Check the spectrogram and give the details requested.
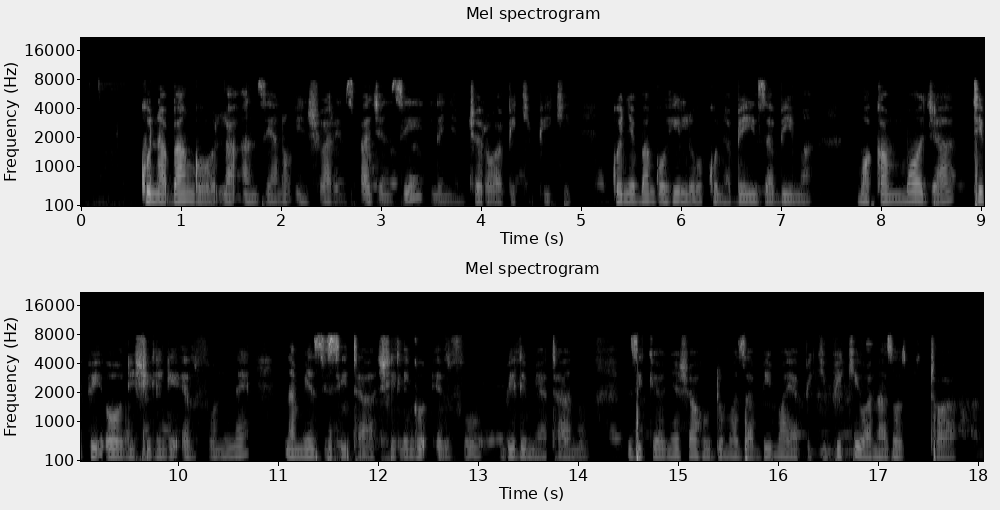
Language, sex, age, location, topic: Swahili, female, 18-24, Kisumu, finance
